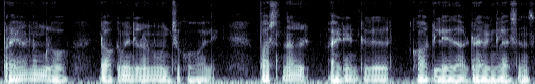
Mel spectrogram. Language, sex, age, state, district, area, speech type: Telugu, male, 18-30, Andhra Pradesh, Eluru, urban, spontaneous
